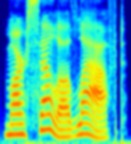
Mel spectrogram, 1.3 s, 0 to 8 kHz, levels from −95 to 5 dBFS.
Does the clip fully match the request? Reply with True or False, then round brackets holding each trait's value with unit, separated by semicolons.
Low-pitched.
False (200 Hz)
